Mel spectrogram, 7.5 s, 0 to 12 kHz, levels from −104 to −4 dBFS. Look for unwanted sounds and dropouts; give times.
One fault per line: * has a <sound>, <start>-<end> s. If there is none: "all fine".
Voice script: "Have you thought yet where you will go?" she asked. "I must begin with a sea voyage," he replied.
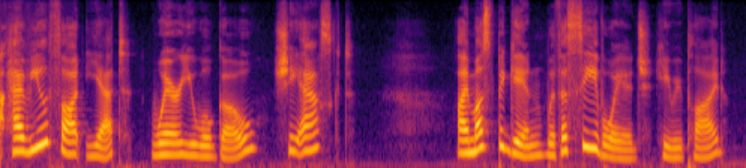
all fine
